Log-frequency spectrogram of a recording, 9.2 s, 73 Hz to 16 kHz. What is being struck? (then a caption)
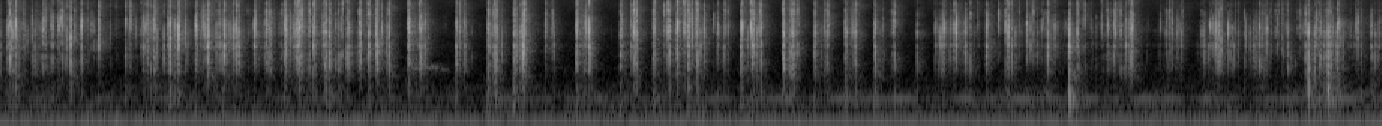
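Fabric plush toy with crinkly plastic filling. An orange velour plush carrot cat toy with crinkle filling, about 30 cm long, soft and stuffed with a SmartyKat tag, is held in one hand and squeezed and scratched with the fingertips and short nails of the other. Bright, dense crinkling and quick crackles come in rapid, uneven bursts. A faint steady low hum runs underneath throughout.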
